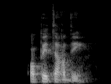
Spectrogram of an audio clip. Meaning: to bugger, to fuck up the ass
- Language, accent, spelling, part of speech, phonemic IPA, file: French, France, empétarder, verb, /ɑ̃.pe.taʁ.de/, LL-Q150 (fra)-empétarder.wav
